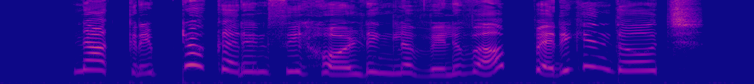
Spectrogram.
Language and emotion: Telugu, happy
